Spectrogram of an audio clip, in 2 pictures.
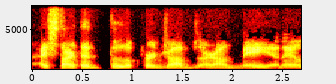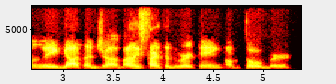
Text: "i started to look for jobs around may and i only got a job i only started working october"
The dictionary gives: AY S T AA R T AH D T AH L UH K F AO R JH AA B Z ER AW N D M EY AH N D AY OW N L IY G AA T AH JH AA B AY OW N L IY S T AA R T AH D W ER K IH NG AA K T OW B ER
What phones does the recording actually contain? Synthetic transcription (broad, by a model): AY S T AA R T AH D T AH L UH K F AO R JH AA B S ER AW N D M EY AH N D AY OW N L IY G AA T AH JH AA B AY OW N L IY S T AA R T AH D W ER K IH NG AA K T OW B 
